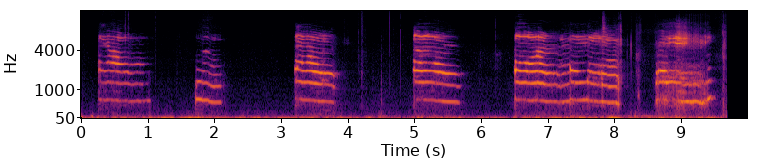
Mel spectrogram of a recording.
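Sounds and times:
Maine Coon cat meowing: 0.2s - 1.1s, 1.7s - 2.2s, 3.2s - 4.0s, 5.0s - 5.8s, 6.5s - 9.7s.

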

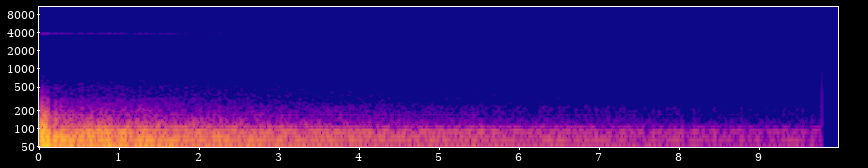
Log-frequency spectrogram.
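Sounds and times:
soft heartbeat with echo and reverb: 0.0s - 7.3s.

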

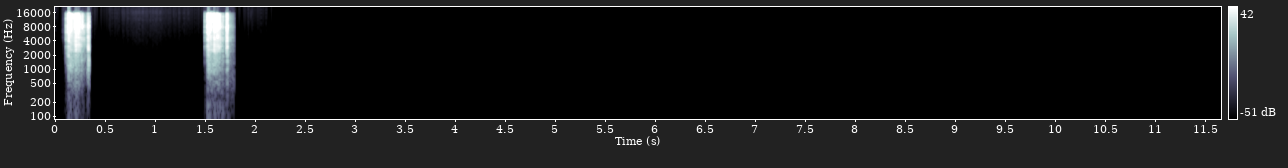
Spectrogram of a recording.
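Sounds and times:
camera click: 0.1s - 0.4s, 1.5s - 1.8s.

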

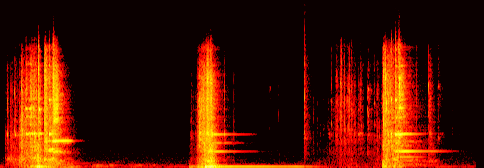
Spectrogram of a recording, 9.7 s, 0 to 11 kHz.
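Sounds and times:
metal crate: 0.2s - 1.5s, 3.8s - 4.6s, 6.5s - 9.0s.

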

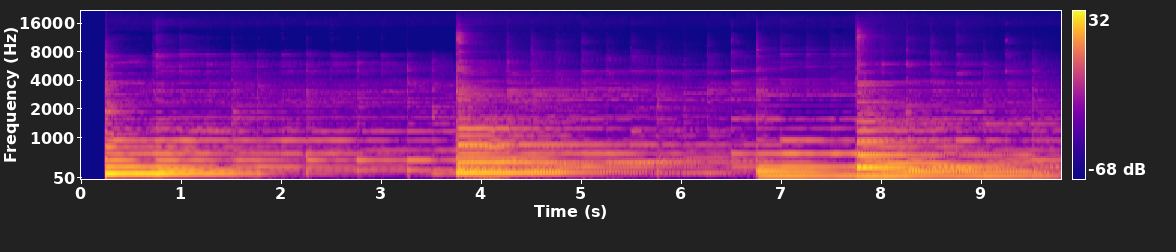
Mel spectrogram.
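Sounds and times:
ambient melody: 0.3s - 9.7s.

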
